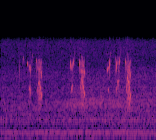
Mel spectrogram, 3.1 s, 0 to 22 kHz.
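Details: Eifel, Germany, early morning of 8 April 2014, as the first Eurasian eagle-owl chick hatched: three bursts of sharp, bright chirps, each a tight cluster of two to three squeaky notes, repeated about every second above a faint constant hum.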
